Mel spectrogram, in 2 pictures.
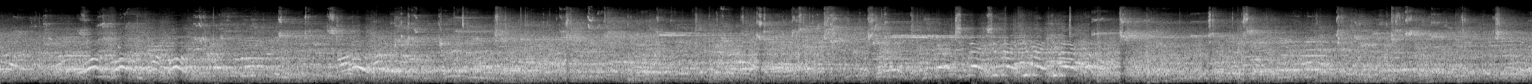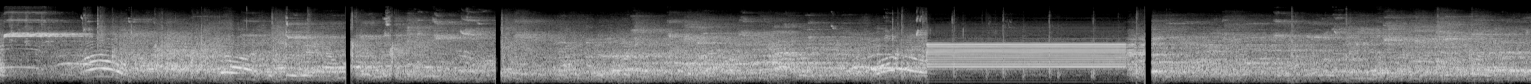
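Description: Indoor basketball game: sneakers squeaking on the hardwood court, the ball bouncing, and voices from players and spectators echoing through the gym. Short referee whistle blasts come a few times, one about halfway through. A scoreboard buzzer sounds steadily for about two seconds near the end.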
